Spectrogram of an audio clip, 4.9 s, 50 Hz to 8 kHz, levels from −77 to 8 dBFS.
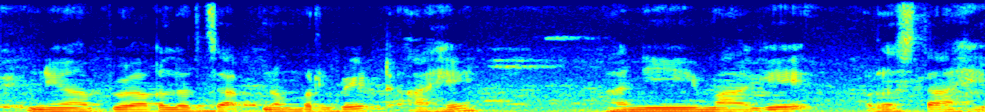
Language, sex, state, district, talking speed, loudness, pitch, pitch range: Marathi, male, Maharashtra, Nagpur, 135 wpm, -14 LUFS, 130 Hz, 125-140 Hz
